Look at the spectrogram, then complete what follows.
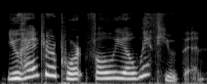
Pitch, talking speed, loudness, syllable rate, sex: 300 Hz, 200 wpm, -14 LUFS, 4.6 syllables/s, female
